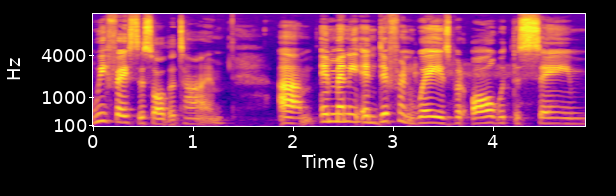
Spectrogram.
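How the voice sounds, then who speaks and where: A woman speaks at a moderate pace in a medium pitch, with ordinary pitch variation. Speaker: podcast host and survivor advocate. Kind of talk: interview conversation. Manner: loud; direct.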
